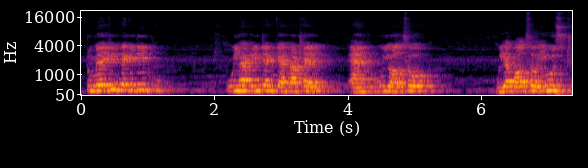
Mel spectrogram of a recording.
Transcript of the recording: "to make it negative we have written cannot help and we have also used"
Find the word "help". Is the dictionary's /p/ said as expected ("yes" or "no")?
no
